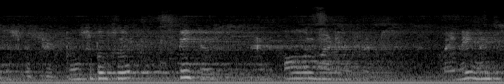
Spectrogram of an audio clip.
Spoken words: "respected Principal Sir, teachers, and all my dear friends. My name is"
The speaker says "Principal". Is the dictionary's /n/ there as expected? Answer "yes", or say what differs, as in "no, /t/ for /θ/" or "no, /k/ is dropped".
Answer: no, /n/ is dropped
